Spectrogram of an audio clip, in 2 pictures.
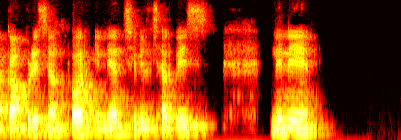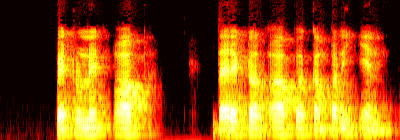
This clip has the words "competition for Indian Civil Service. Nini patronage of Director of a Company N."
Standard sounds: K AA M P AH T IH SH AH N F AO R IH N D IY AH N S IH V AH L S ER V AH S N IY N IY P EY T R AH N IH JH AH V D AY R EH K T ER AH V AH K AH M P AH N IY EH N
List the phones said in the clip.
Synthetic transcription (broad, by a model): K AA M P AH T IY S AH N P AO R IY N D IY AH N S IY B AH L S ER B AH S N IY N IY P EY T R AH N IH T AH P D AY R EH K T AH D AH K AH M P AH N IY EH N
